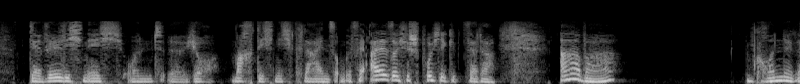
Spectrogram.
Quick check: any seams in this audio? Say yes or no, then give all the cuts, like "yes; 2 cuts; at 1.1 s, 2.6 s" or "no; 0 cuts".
no; 0 cuts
